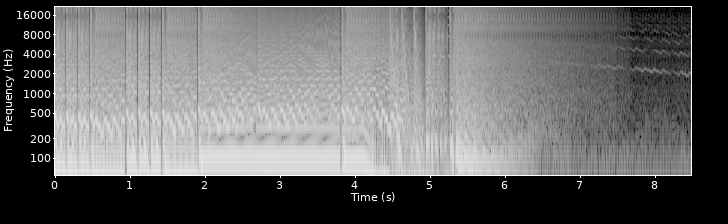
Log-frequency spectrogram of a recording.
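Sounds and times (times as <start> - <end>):
MOS6581R4 SID chip intro music: 0.0 - 5.1.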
